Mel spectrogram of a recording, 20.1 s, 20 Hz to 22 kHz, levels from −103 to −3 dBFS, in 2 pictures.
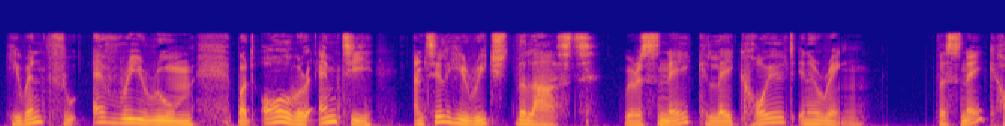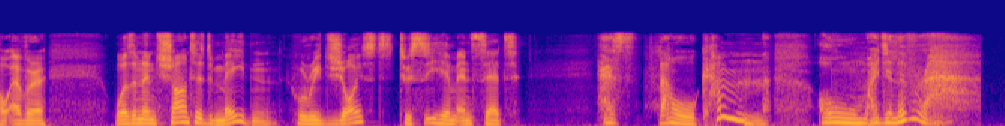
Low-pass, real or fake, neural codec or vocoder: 7.2 kHz; real; none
